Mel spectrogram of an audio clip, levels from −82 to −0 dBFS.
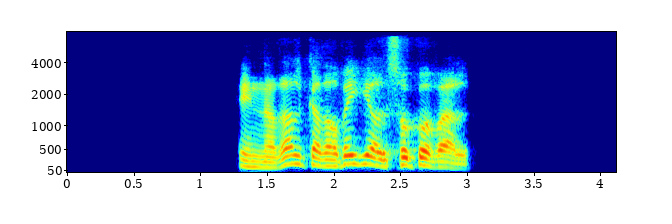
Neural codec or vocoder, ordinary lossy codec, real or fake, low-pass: codec, 24 kHz, 0.9 kbps, DualCodec; AAC, 48 kbps; fake; 7.2 kHz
